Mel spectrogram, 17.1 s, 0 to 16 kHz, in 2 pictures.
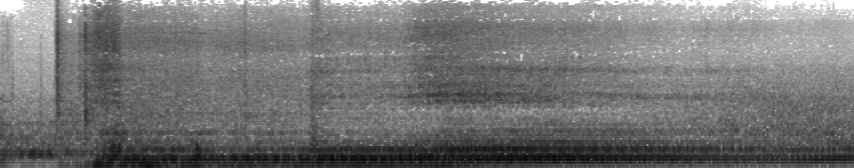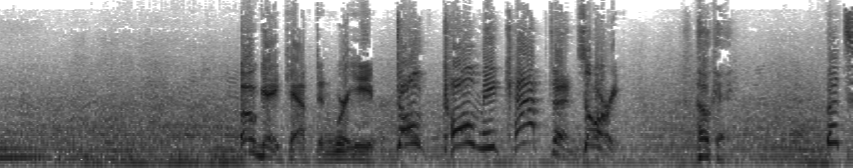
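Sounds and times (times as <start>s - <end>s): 
car engine cranking, revving and driving off: 0.6s - 11.0s
speech: 11.1s - 12.8s, 13.4s - 14.8s, 15.5s - 15.9s.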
